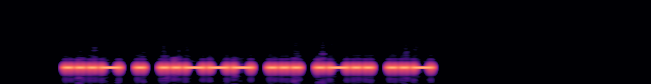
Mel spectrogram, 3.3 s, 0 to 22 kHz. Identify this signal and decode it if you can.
Morse code, heard as a keyed tone, about 40 wpm, 700 Hz. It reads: VE2SLU
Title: DXCC-100 Call Signs - 6 Characters - 40wpm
